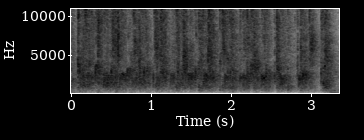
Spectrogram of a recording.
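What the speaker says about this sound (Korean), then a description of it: "박수 한번 치겠습니다." A congregation at a Korean Protestant pastor ordination service claps in a dense, loud burst of applause that carries on steadily for a few seconds.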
